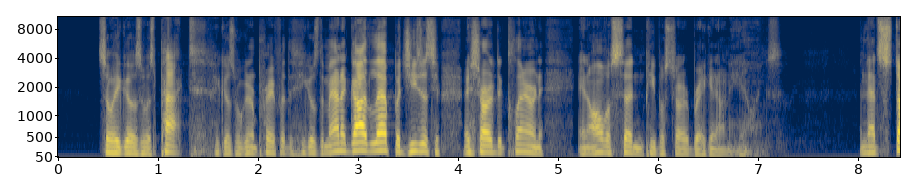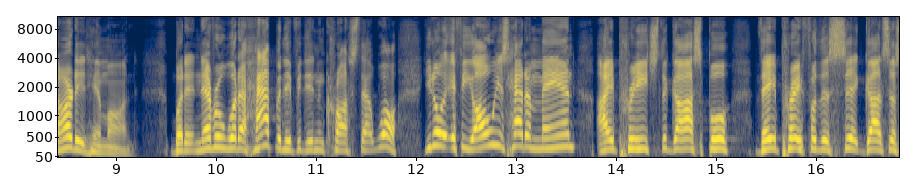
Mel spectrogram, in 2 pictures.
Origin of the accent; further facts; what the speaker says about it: California, United States; You know, I grew up in California, and I would walk by these huge houses and I could hear people swimming.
